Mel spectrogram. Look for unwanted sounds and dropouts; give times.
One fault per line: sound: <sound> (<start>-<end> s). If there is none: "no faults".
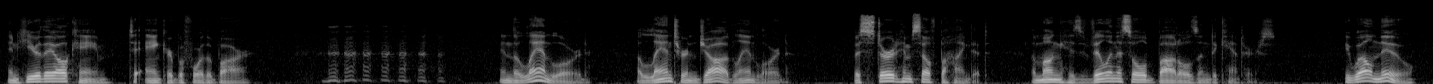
sound: laugh (2.9-4.5 s)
